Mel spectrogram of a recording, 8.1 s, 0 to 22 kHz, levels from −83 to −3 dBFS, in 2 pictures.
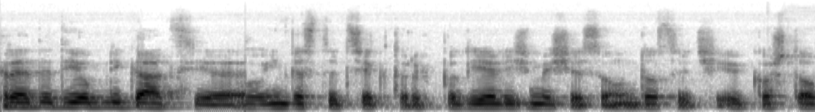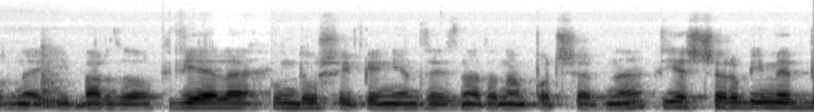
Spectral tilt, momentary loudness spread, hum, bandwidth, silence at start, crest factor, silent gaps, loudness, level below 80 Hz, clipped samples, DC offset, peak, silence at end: -7.5 dB/octave; 8 LU; none; 9.2 kHz; 0 s; 16 dB; none; -16 LUFS; -68 dBFS; under 0.1%; under 0.1%; 0 dBFS; 0 s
